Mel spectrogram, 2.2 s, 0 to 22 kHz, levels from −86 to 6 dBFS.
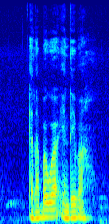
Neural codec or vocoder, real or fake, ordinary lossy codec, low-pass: vocoder, 44.1 kHz, 128 mel bands every 512 samples, BigVGAN v2; fake; none; none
